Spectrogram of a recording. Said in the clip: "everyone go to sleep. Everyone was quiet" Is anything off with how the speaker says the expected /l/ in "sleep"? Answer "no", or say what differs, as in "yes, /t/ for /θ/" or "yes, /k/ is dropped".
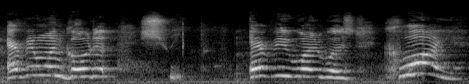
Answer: yes, /w/ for /l/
